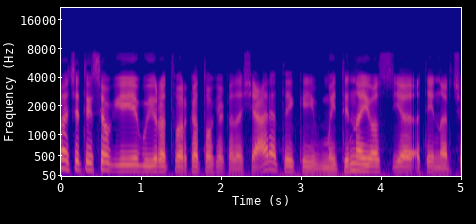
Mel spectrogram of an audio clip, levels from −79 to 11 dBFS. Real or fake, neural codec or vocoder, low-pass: real; none; 7.2 kHz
